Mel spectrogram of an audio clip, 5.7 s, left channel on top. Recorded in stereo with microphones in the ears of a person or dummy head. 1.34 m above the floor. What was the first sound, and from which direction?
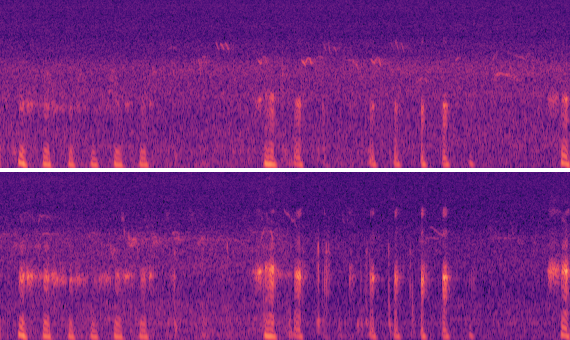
Laughter, 50° right (ahead or behind).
